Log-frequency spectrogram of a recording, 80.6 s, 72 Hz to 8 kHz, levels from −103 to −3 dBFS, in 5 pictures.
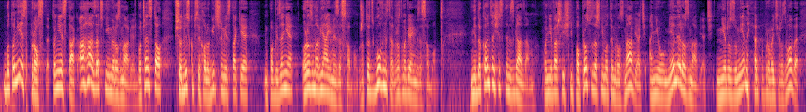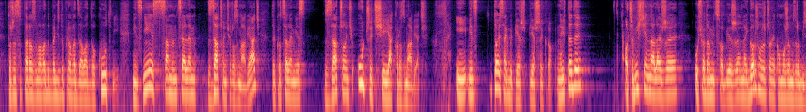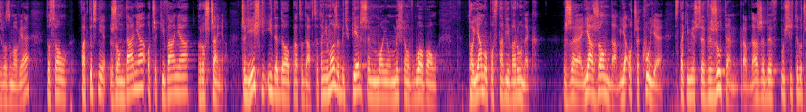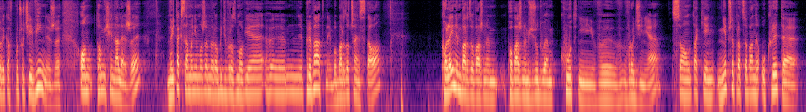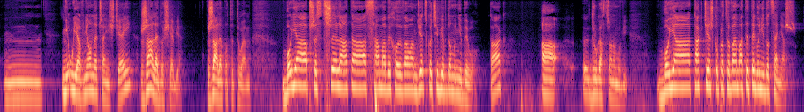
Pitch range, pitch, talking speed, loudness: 135-170 Hz, 150 Hz, 160 wpm, -19 LUFS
